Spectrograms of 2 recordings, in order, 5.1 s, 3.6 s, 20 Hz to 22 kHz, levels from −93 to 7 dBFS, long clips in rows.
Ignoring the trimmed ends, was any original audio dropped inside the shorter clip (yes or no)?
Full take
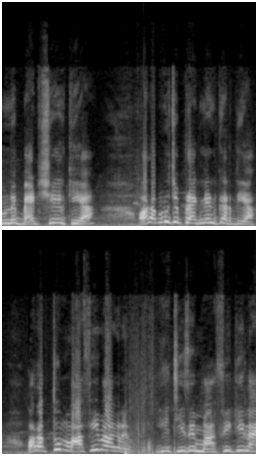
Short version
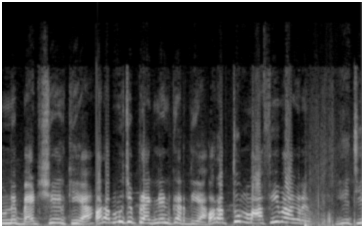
yes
